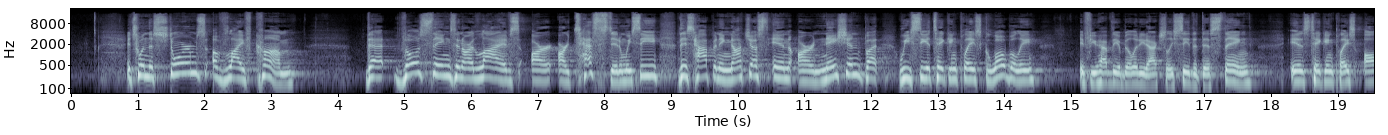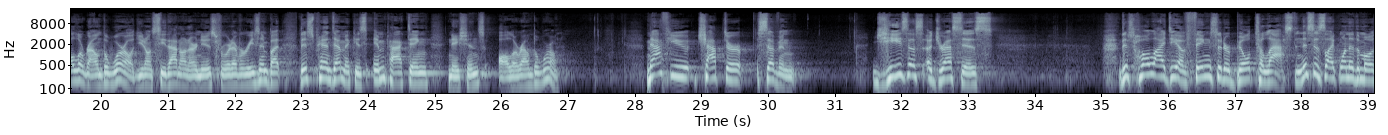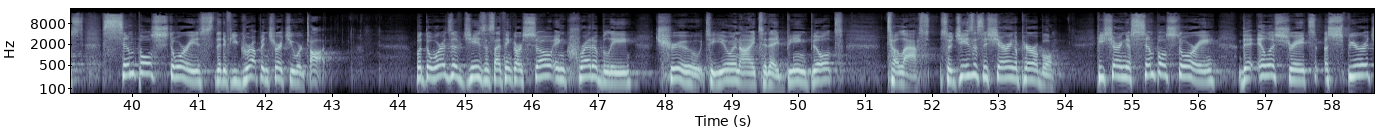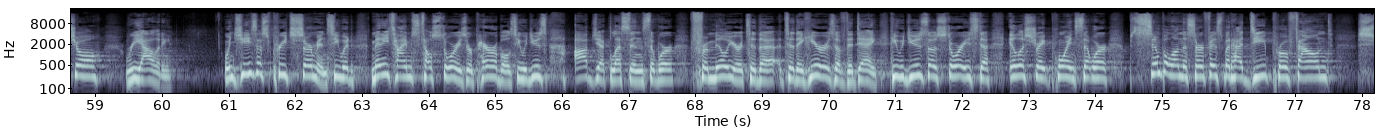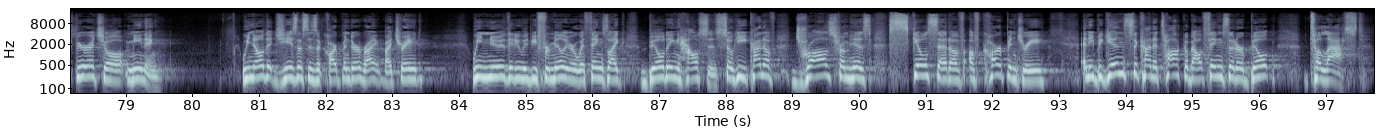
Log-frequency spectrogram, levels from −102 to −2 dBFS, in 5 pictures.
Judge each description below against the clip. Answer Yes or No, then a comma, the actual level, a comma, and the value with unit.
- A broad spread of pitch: No, average, 4.7 semitones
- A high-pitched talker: Yes, high, 200 Hz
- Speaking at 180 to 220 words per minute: No, average, 145 wpm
